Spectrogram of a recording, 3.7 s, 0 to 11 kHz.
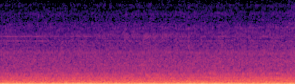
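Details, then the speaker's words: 1993 Chevrolet Corvette 40th Anniversary Convertible, LT1 V8 idling, heard from the rear: smooth, steady low rumble with even pulses, no ticks or misses, stock-sounding exhaust, nothing over the top; normal idle. "Slip around to the back so you hear it run. Sounds like a stock LT1. Nothing crazy or over the top as far as the exhaust"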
